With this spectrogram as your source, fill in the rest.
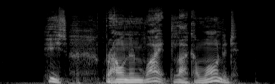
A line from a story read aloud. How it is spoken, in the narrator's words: Lenny said breathlessly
